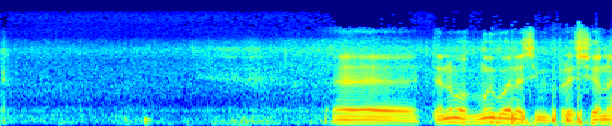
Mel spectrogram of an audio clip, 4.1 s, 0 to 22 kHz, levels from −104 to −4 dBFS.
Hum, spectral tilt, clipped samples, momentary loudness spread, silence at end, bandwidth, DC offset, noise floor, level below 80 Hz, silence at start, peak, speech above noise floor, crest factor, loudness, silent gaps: none; -4.5 dB/octave; under 0.1%; 23 LU; 0 s; 15 kHz; under 0.1%; -57 dBFS; -62 dBFS; 0 s; -14 dBFS; 27 dB; 18 dB; -30 LUFS; none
